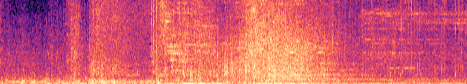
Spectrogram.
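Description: An electric blast crackles loudly.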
